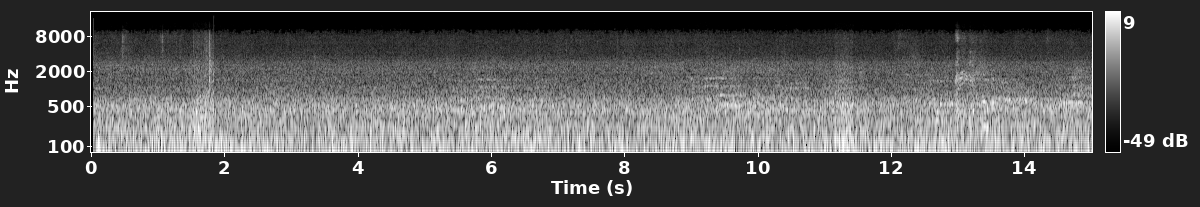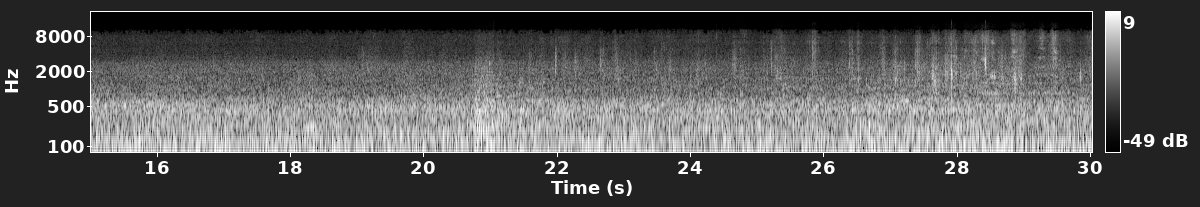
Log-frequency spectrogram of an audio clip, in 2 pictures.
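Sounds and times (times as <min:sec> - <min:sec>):
voices in a courtyard: 0:00.2 - 0:30.0
footsteps in a courtyard: 0:20.8 - 0:30.0.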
